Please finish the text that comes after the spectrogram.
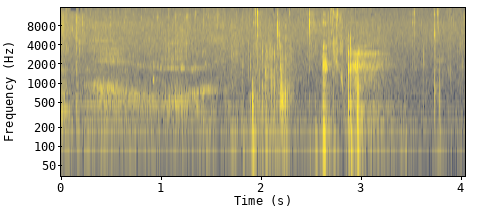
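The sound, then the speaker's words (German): Someone takes a quiet sip of water, with a few soft, wet mouth clicks and swallows clustered in the middle against a faint, steady background. “So, ein Schluck Wasser.”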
